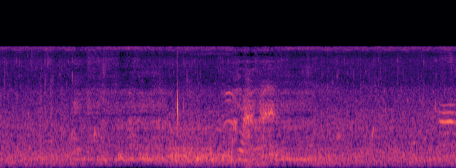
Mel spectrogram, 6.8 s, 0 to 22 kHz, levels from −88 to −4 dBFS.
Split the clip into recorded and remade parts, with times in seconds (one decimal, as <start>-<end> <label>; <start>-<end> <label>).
0.0-1.1 recorded; 1.1-2.5 remade; 2.5-3.5 recorded; 3.5-4.7 remade; 4.7-6.8 recorded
